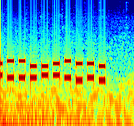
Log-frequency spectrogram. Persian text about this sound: گوشیمو در آوردم و شمارهش رو گرفتم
